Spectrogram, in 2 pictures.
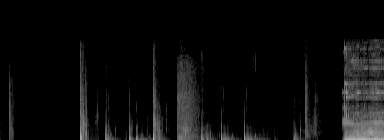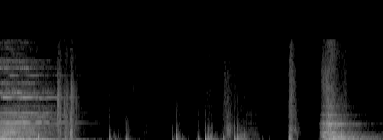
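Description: A sword swings and strikes in quick blows.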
